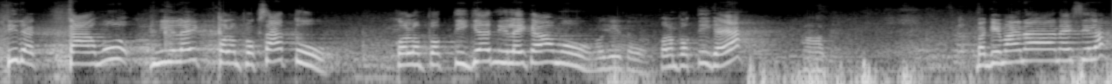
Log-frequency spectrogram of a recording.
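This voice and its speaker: High-voiced woman teacher in a classroom. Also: normal speed, in a large hall, very noisy. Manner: directive, checks on students often. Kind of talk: classroom instruction.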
